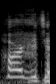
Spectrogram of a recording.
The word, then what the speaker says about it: Hargitay: Hey, how do you say her name? – Hargitay. – Mariska Hargitay.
